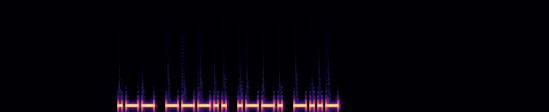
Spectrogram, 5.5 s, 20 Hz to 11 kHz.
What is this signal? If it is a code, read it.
Morse code, heard as a keyed tone, about 30 wpm, 700 Hz. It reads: W8PX
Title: USA Call Signs - 4 Characters - 30wpm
